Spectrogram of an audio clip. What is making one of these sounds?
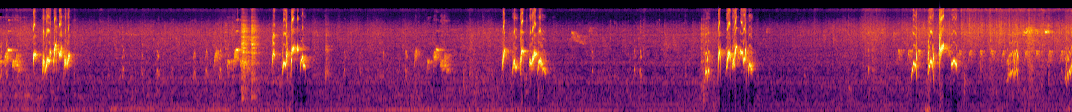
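A caged bird sings loud, warbling phrases close by.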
